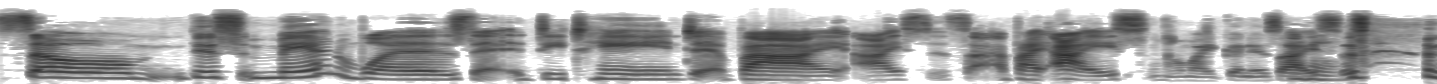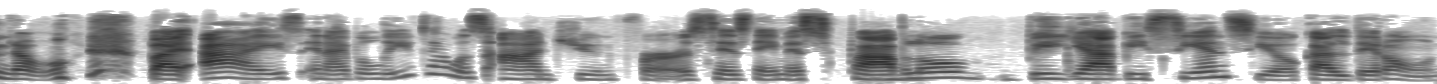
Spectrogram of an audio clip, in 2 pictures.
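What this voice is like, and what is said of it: Speaks with a non-native accent. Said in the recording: “That is her accent. ... That is my accent. ... You like that accent, huh?”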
